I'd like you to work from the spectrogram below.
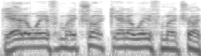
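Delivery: mild, mock irate man yelling. Retelling how a man walked at him: imitating a man yelling.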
